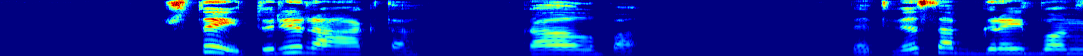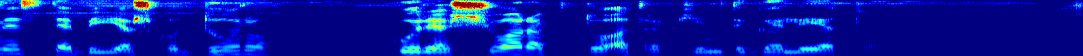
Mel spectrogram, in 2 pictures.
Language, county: Lithuanian, Klaipėda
